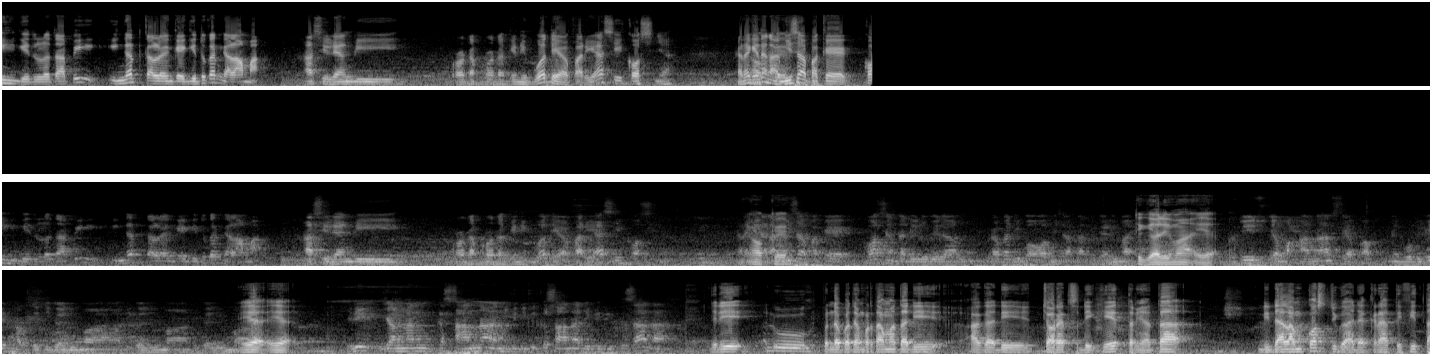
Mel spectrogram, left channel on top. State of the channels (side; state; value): left; drops out; at 8.7 s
